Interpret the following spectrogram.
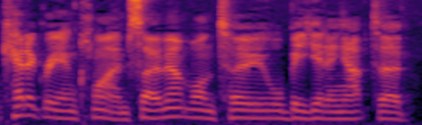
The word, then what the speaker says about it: Ventoux: Stage 15, and excuse my pronunciation here, Del, but is it Mount Ventoux? Mount Ventoux, Ventoux.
